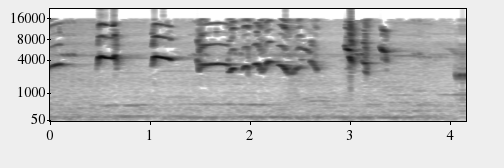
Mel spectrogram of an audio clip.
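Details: Caged oriental magpie-robin decoy singing to stir rival birds into song: clear high whistles and sharp clicks, then a warbling run of sliding notes and a few abrupt chips.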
